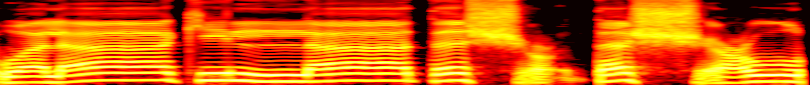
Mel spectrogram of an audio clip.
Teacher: নুন সাকিনটা পড়া হবে না, কাফ গিয়ে লামকে ধরবে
